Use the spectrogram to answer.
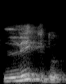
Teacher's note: Líquido, também da mesma forma, não é a última mais forte, não é a penúltima mais forte, e sim a antepenúltima. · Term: proparoxítono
